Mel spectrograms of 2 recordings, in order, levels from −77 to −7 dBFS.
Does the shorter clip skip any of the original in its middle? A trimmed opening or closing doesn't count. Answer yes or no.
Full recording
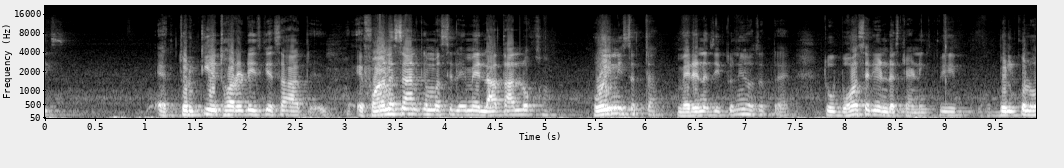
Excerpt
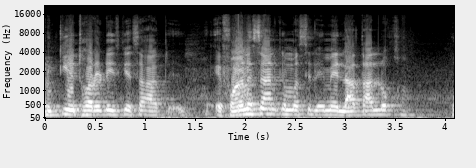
no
